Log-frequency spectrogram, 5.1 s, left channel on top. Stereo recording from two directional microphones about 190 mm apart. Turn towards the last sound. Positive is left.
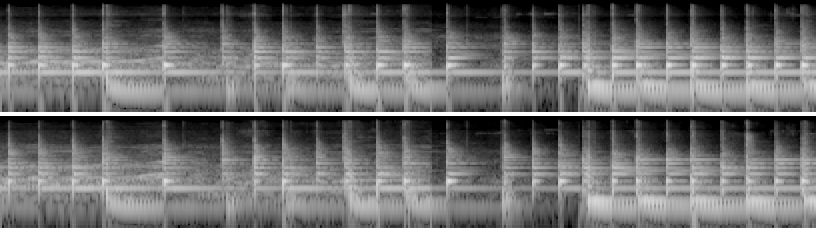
turn(degrees=60)  # may be behind; listen again after turning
